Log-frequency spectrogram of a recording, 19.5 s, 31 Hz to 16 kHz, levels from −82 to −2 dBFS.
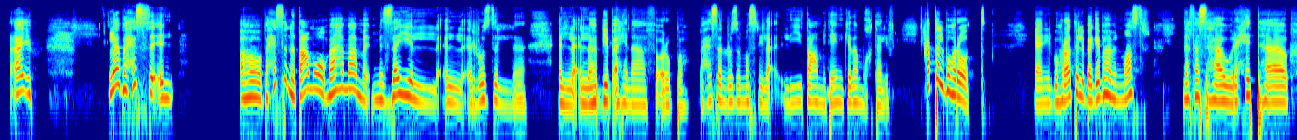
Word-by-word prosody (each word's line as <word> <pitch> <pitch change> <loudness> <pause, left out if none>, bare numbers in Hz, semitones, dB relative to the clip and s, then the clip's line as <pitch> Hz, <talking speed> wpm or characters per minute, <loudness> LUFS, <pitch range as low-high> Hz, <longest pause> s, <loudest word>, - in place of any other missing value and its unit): أيوه. 250 0 +3 1.2
لا 335 +7 +6
باحس 310 -3 +2
ال 200 -4 +1 1.0
آه، 205 0 +3
باحس 325 - -2
إن 235 - +2
طَعمه 285 +5 +3
مهما 295 +6 +2
م 195 -9 -2
مش 190 0 -3
زي 230 +6 +3
ال 165 -5 -6
ال 160 -3 -5
الرز 175 +3 -3
ال 135 - -7 0.5
ال 155 -2 -1
اللي 160 +1 +2
بيبقى 180 0 +2
هنا 155 -2 -5
في - - -10
أوروبا. 145 -2 -5 0.2
باحس 180 +1 -1
إن 175 - -2
الرز 170 +1 -5
المصري 170 -1 -4
لأ، - - -4
ليه 165 +3 -9
طَعم 170 -2 -1
تاني 160 +1 -6
كده 165 +2 -3
مختلِف. 150 -2 -10 0.4
حتى - - +4
البُهارات، 235 - +3 0.8
يعني 160 +1 -1
البُهارات 180 +8 +1
اللي 225 -4 +2
باجيبها 200 +6 +3
من 190 -3 -4
مصر 240 +5 -1 0.5
نَفَسها 190 -3 +3
وريحتها 170 -2 +1
180 Hz, 130 wpm, -23 LUFS, 160-225 Hz, 1.2 s, لا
